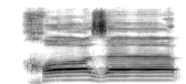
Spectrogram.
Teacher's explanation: خا کو موٹا کریں گے اور زا کو سیٹی کے ساتھ تیز آواز سے پڑھیں گے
